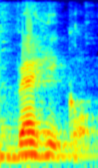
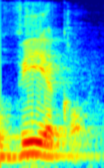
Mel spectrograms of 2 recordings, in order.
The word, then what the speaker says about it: vehicle: word is vehicle it's often pronounced wrongly as vehicle but the e is a long vowel and the h is silent so vehicle number eight is this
